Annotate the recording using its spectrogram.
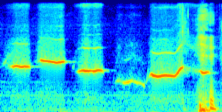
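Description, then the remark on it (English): A person whistles a short melody of about five clear notes, shifting between pitches with small slides, ending in a brief breathy burst. Fairly loud, with no talking. “I bet I can whistle it for you without giving it away.”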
